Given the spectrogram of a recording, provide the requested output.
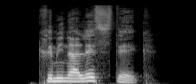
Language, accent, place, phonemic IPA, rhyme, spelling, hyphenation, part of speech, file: German, Germany, Berlin, /kʁiminaˈlɪstɪk/, -ɪstɪk, Kriminalistik, Kri‧mi‧na‧lis‧tik, noun, De-Kriminalistik.ogg
- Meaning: criminalistics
